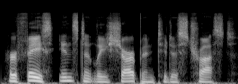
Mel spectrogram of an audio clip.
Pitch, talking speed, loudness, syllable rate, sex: 130 Hz, 150 wpm, -17 LUFS, 5.1 syllables/s, male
